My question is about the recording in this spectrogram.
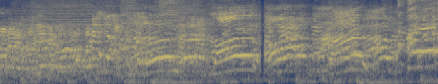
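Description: A group of people shouting and cheering excitedly, many voices overlapping.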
